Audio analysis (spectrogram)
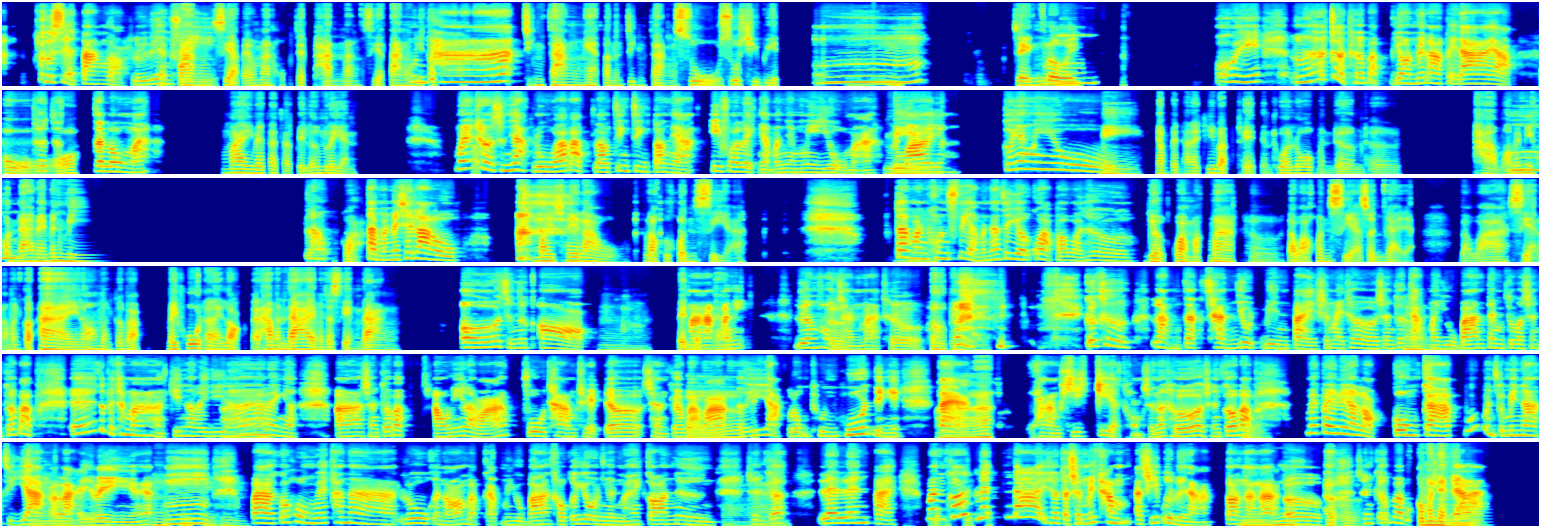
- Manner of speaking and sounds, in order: tapping; unintelligible speech; other noise; chuckle; chuckle; in English: "full-time"
- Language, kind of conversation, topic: Thai, unstructured, เคยมีเหตุการณ์ไหนที่เรื่องเงินทำให้คุณรู้สึกเสียใจไหม?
